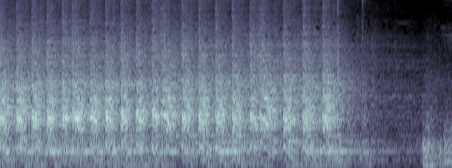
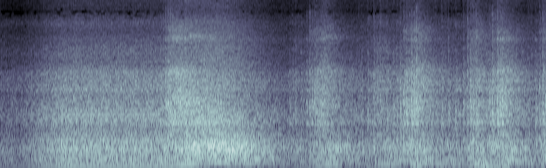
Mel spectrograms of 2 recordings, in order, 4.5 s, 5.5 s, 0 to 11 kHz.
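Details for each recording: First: 12-valve diesel hotshot truck: starter drags slowly, about three strokes a second, sagging and fading after three seconds; batteries dying and terminals needing replacement; slow crank from weak batteries. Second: 12-valve diesel hotshot truck in the shop, smoky, with a broken timing pin noted. After revving and cranking it settles into a steady, even clatter with no misses or hunting, called a perfect idle.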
